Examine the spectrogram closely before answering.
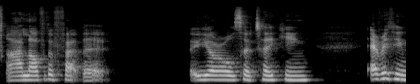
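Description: This woman speaks at a medium pitch. She has an Australian accent. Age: 50s. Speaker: podcast host, leadership expert. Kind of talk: interview. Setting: video call.

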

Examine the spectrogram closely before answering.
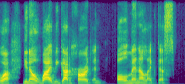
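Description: A woman's fairly low voice in a German accent, bright and sharp in tone, with ordinary pitch variation. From East Germany. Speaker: love coach. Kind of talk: interview.

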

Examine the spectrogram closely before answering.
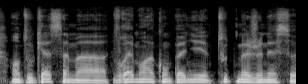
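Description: A man with a dark, mellow tone speaks at a moderate pace in a fairly low pitch, his intonation monotone and flat. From central France. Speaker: comic book author. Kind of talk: casual chat. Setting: live broadcast.

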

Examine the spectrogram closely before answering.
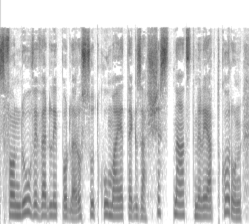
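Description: A woman at a moderate pace, in a dry, close sound with no echo and a quiet background. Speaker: radio host. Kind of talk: scripted narration.

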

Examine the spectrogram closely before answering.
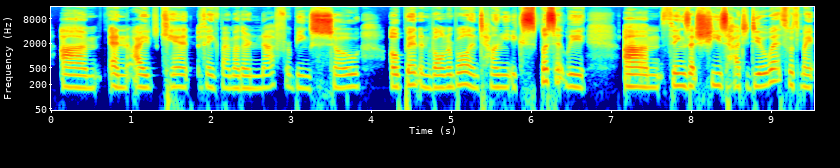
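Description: Recorded very cleanly against a silent background, dry and close with no echo, a woman with an American accent and a plain, everyday voice talks at a moderate pace, with fairly low pitch and fairly even intonation. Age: 20s. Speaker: university student. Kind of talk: casual chat.

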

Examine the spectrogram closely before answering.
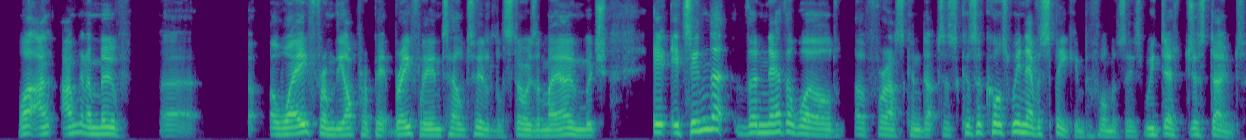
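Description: This man has an unremarkable speaking voice at a medium pitch. He moves at a fairly quick pace with ordinary pitch variation. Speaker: podcast host and conductor. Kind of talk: interview conversation. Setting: remote call.

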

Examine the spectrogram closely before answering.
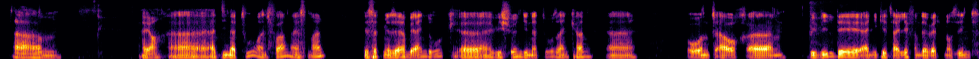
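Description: Very slowly, a man with a French accent speaks at a fairly low pitch with ordinary pitch variation and long, frequent pauses. The sound is dry and close, with no echo. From France, French Alps near Grenoble. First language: French (speaking German). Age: 30s. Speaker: engineer and cycling traveler. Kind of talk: interview. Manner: halting, many fillers.

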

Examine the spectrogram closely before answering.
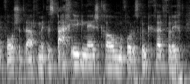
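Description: A man with a Swiss accent speaks at a fairly quick pace in a medium pitch. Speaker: hockey commentator. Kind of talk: podcast interview.

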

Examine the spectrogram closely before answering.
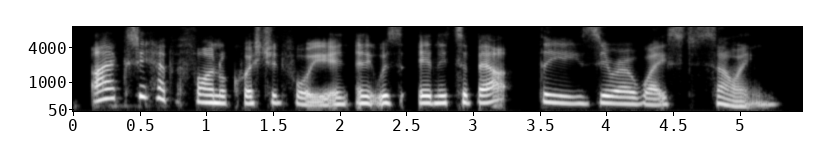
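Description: At a fairly high pitch and a moderate pace, a woman speaks with lively intonation and hardly any pauses over a quiet background. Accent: Australian. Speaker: podcast host. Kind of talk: interview.

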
